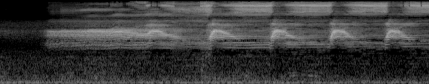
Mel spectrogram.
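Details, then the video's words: A cicada's cry begins half a second in as a high, sizzling drone, then turns into rhythmic pulsed bursts repeating roughly every half second. "매미의 울음소리"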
